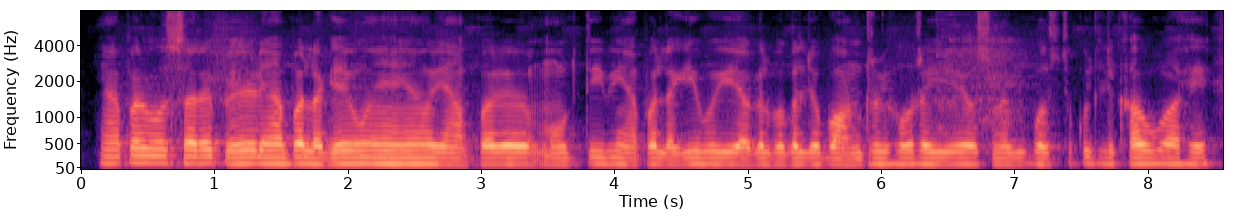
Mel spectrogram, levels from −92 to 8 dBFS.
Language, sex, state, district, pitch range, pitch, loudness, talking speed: Hindi, male, Bihar, Vaishali, 115-120 Hz, 115 Hz, -17 LUFS, 225 wpm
